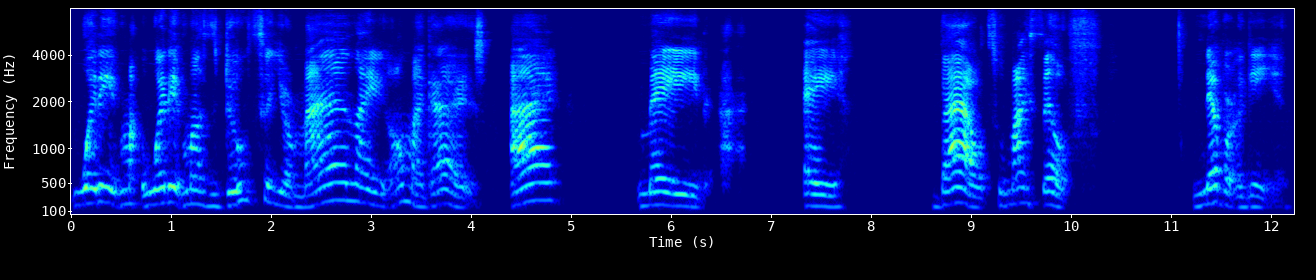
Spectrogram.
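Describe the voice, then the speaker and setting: A young woman vlogger telling a storytime vlog in an animated way, mimicking other people's voices as she goes. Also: on the low side, extremely slow, long pauses. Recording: distant mic, dull lo-fi sound.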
